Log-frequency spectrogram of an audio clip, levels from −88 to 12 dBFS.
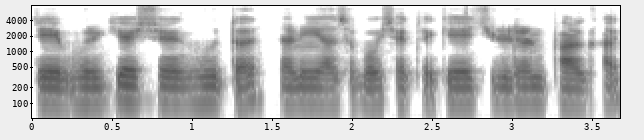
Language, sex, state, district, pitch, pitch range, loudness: Konkani, male, Goa, North and South Goa, 105 Hz, 100-105 Hz, -30 LUFS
